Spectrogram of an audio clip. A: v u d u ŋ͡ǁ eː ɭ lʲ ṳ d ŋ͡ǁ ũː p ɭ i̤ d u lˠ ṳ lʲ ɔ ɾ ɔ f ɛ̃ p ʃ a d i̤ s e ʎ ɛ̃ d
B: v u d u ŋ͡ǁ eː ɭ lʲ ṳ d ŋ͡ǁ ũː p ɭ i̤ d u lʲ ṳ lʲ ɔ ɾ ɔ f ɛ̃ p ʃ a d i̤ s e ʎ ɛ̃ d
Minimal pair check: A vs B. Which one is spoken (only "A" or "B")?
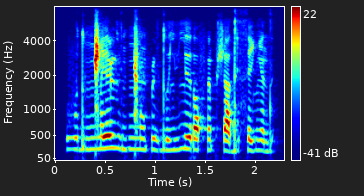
B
